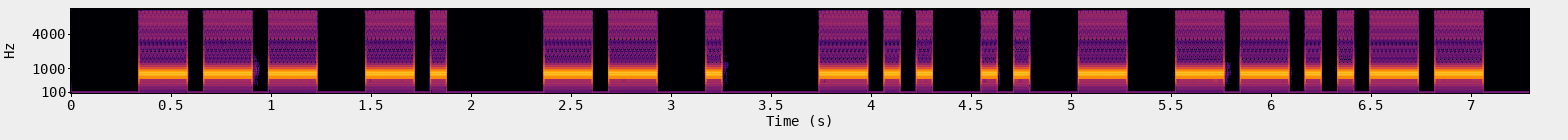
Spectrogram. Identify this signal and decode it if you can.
Morse code, heard as a keyed tone, about 15 wpm, 800 Hz. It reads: ON ME DIT,
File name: FRANCAIS TEXTE CLAIR 2 VITESSE 14 MOTS MINUTES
